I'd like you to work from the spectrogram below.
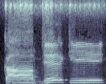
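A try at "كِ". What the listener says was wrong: কে টান দেওয়া যাবে না, হারাকাত তো।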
